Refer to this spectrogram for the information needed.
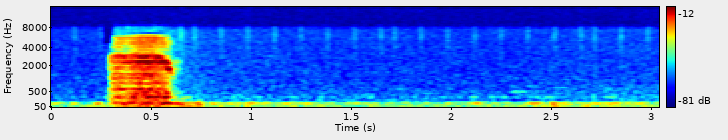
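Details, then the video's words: Male barn owl in a nest box at 3:27 am on 3 October 2023, calling to a female: a single short, harsh, hissing screech lasting about a third of a second, followed by a quiet, steady low hum. "Female Barn Owl Joins Males After His Fervent Calls to Her."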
